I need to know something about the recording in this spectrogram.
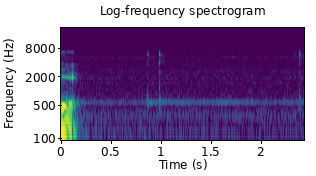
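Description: Two faint, sharp computer clicks about a tenth of a second apart, over a faint steady hum.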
